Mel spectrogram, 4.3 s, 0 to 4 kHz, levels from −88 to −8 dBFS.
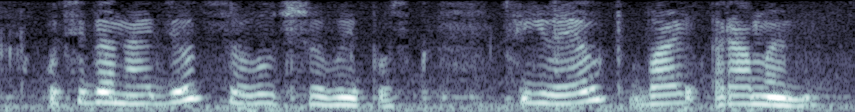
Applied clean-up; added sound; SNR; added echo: none; none; none; none.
